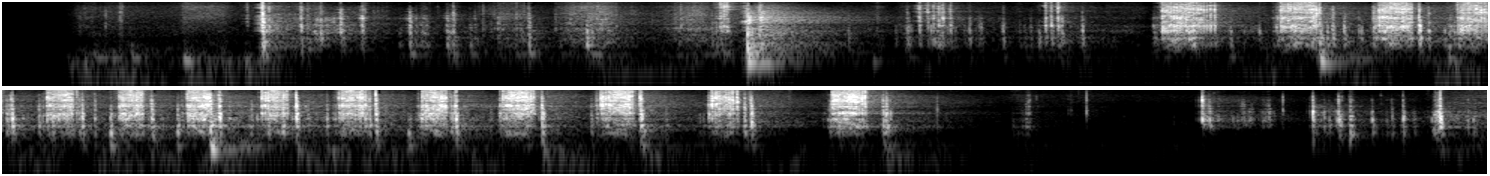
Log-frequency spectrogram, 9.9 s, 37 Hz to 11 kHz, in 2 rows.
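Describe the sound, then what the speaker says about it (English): A Pittsburgh 1/4 inch ratchet tightens bolts on a melted Stihl MS251C chainsaw clutch, with rapid, close clicking pawl strokes in bursts, a few handling knocks at the start, then a brief pause. "I've been trying out this Pittsburgh 1/4 inch ratchet."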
